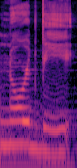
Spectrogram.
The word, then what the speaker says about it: Nordby: and nori anything but Nordby you pronounce the D oh yeah my last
